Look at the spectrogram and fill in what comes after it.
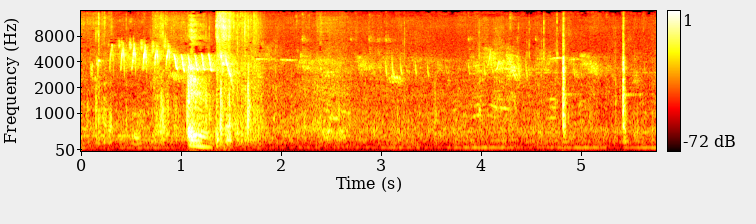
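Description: Wild birds singing: a fast, high trill of about a second near the start, then scattered fainter chirps. A couple of sharp clicks near the end.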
